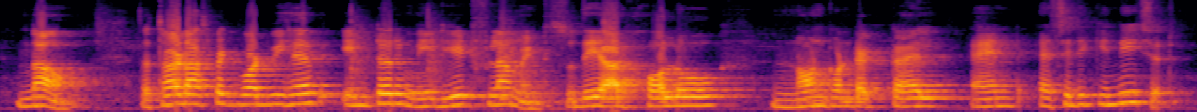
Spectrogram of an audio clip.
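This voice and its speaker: A man speaks with a high voice. There is audible room echo. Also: ordinary pitch variation, moderate pace. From India. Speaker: biology teacher. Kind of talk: lecture. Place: classroom. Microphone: lapel.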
